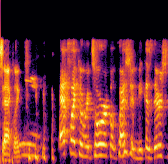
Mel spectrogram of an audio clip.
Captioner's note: laughter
